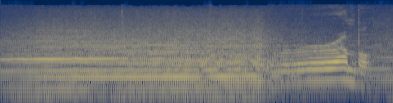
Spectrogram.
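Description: Race car engine in Assetto Corsa at Le Mans holding a steady whiny harmonic tone, then dropping to a lower rumble before a rising rev and sharp cut near the end, with a voice talking over it.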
